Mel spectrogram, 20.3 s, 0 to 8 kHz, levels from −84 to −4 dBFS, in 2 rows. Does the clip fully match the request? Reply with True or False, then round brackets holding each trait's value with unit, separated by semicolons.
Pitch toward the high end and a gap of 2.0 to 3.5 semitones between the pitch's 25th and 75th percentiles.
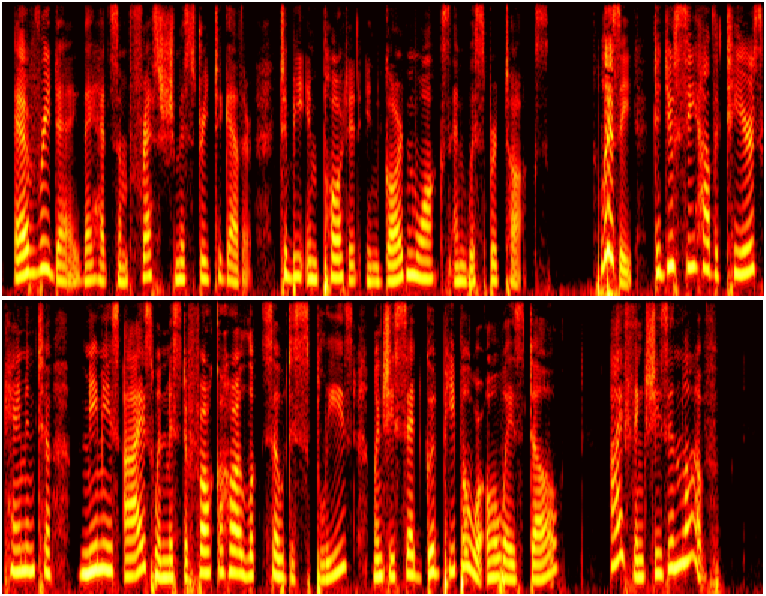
False (200 Hz; 5.5 semitones)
